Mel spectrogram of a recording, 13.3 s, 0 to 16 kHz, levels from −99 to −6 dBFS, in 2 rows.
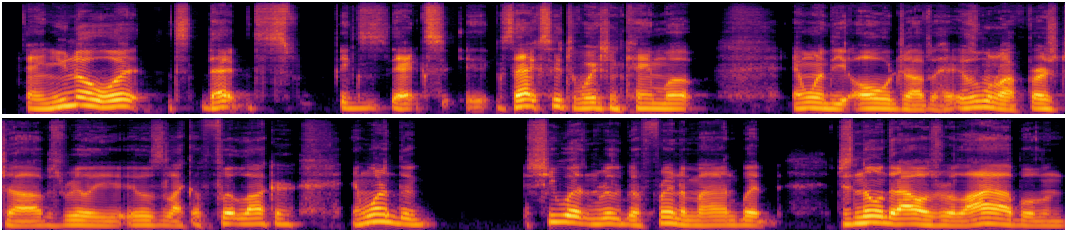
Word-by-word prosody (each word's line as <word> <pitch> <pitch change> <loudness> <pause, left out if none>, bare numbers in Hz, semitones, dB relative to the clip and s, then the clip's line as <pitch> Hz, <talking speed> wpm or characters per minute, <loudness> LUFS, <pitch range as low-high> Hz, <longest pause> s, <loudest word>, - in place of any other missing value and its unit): And 125 +1 -2
you 175 - +2
know 205 -1 +5
what? 175 +2 +3
It's - - -10
that's - - -3 0.3
exact 145 - -3
s - - -4
exact 180 -2 +3
situation 140 -7 -3
came 130 0 -3
up 125 0 +1 0.6
in 130 - -1
one 145 -1 +2
of 130 - -3
the 120 -1 -2
old 130 0 +2
jobs 110 -2 -2
I - - -9
had- 115 - -7
It - - -3
was 150 - 0
one 160 -1 0
of - - +5
my - - 0
first 125 -4 +1
jobs, 105 +1 -3
really.- 115 -3 -3
It - - -6
was, 115 -1 -6
like, 100 - -4
a 115 - -9
Foot 150 +4 +1
Locker, 145 -2 -2 0.3
and 130 - -6
one 200 +2 +4
of 185 - -4
the 135 -3 -6 0.6
She 190 - -6
wasn't 170 -7 +1
really 140 -4 -3
a - - -1
friend 160 +6 -1
of 120 - -2
mine, 115 +1 -4
but 115 -1 -1 0.4
just 140 +2 -4
knowing 175 +1 +5
that 145 - +7
I 140 - +7
was 120 -4 +4
reliable 115 0 +2
and 105 -1 -13
130 Hz, 240 wpm, -22 LUFS, 115-150 Hz, 0.6 s, that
